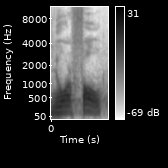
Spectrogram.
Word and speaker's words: Norfolk: North Platte through Kearney and back over towards Norfolk. That's how they pronounce it there.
